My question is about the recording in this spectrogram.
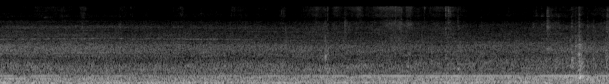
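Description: Rodalies de Catalunya electric commuter train standing at the platform, humming steadily with a constant mid-pitched tone over a low rumble. A short sharp click comes near the end.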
